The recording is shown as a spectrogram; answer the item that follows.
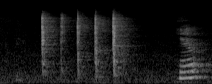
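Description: A rapid run of about five sharp clicks within under a second.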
